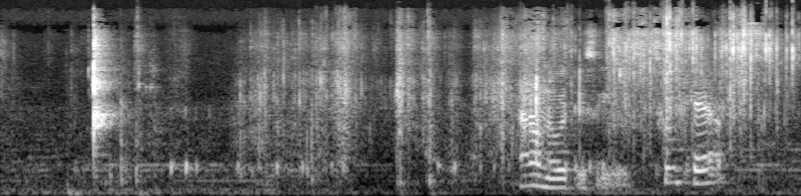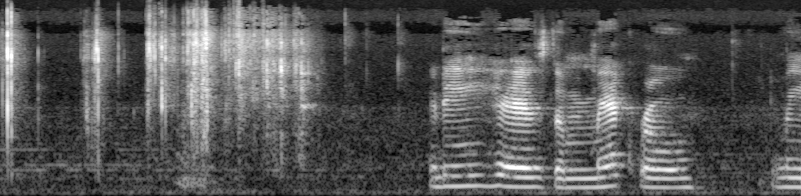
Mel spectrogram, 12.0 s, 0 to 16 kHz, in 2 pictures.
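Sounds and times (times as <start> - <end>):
small crackles: 1.2 - 8.4
plastic packaging crinkling: 1.7 - 8.4.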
